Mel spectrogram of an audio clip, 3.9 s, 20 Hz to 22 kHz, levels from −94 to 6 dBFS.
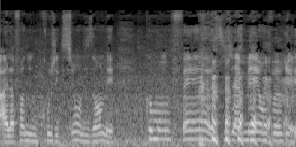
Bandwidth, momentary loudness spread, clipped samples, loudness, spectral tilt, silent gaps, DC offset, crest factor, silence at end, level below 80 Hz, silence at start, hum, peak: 16.5 kHz; 10 LU; under 0.1%; -18 LUFS; -5.5 dB/octave; none; under 0.1%; 18 dB; 0 s; -42 dBFS; 0 s; none; 0 dBFS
